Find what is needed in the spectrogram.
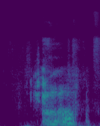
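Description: Small dog play-growling while wrestling with another dog, a low growl starting about half a second in and lasting about a second.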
